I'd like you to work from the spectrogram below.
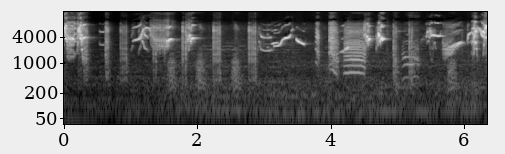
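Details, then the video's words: A female Javan myna calls a male with varied creaky, ratcheting notes, looping whistles and short squeaks, delivered in an uneven rapid stream. "suara burung jalak kebo betina manggil jantan"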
